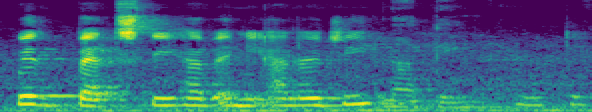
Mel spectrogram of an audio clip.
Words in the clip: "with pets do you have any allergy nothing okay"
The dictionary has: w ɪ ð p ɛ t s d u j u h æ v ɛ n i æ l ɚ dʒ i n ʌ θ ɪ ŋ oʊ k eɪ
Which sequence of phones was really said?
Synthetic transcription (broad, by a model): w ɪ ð b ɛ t s d u j u h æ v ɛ n i æ l ɚ dʒ i n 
